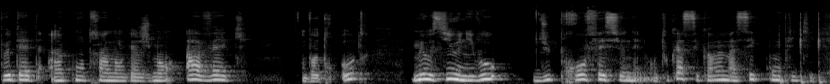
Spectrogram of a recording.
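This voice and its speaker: A woman speaks slowly, with a dark, mellow tone and a somewhat breathy quality. Her pitch is medium, with ordinary pitch variation. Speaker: tarot card reader. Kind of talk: tarot reading.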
